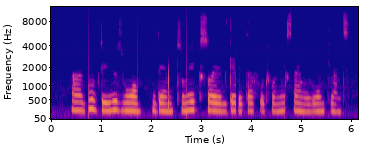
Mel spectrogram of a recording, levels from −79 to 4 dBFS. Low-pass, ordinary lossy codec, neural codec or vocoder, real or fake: none; none; none; real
